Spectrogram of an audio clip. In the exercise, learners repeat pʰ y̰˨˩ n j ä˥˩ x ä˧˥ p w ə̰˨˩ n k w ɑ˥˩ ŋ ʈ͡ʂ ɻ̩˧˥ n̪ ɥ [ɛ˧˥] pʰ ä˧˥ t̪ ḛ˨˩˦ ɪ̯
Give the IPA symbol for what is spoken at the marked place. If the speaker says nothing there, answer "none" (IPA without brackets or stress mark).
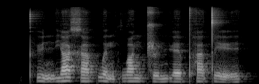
ɛ˧˥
